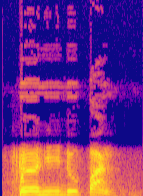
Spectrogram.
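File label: "kehidupan", Indonesian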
